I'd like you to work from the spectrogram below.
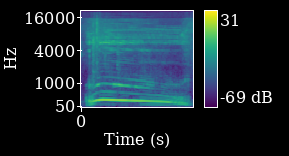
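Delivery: a long, high tempted ooh; intrigued ooh. Real, not acted. Reacts to bald challenge.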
